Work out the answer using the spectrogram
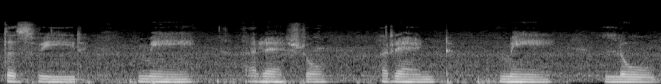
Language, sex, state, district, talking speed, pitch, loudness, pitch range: Hindi, male, Haryana, Rohtak, 55 wpm, 120 Hz, -18 LUFS, 115-125 Hz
